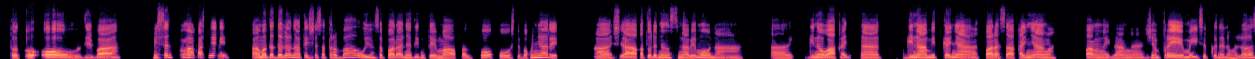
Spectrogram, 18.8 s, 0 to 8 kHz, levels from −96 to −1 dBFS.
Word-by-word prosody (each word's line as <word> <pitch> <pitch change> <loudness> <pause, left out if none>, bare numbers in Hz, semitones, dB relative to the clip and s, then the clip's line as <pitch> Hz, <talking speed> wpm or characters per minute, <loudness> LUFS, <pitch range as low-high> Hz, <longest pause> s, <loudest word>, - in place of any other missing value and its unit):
Totoo, 180 -2 +5
‘di 175 - -5
ba? 165 +2 +4 0.5
Minsan 235 +5 -1
pa 225 - -17
nga 235 +1 +4
kasi, 240 +1 -1 0.6
ah, 175 - +2
madadala 210 +4 +3
natin 220 -2 -1
siya - - -6
sa 210 - -3
trabaho. 220 +2 -2
Yung 195 +1 0
sa 195 - -7
paraan 180 -2 +1
niya 175 - -1
din 170 0 -5
kayo 155 0 -1
makakapag 150 -2 -2
focus 190 -3 -1
'di 160 - -10
ba? 170 +1 -6
Kunyari, 225 -4 +3 0.6
ah, 165 0 0
siya 180 -3 +3
katulad 175 +1 -2
ng 175 0 +1
sinabi 170 -1 -2
mo 190 -3 +1
na, 150 -1 -6 0.4
ah, 145 0 -4 0.3
ginawa 170 -1 +4
ka 200 - -1
niya, 160 -8 -3 0.3
ginamit 180 -1 +2
ka 185 -1 +1
niya 150 -7 0
para 160 0 +3
sa 155 0 -1
kaniyang 160 -1 0 0.5
pangangailangan. 155 -3 -3
Siyempre 185 -1 +2
maisip 180 0 -3
ko 180 0 -7
nalang, 165 -3 -4
“Hala, 175 +7 -2
175 Hz, 150 wpm, -23 LUFS, 160-195 Hz, 0.6 s, Totoo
